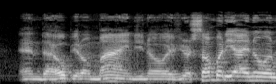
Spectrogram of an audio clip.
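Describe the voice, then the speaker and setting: A man talks very fast with a slight Mexican accent and lively intonation. There is noticeable background noise and audible room echo. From Mexico. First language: Spanish. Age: young. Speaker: gaming podcaster. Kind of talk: solo podcast monologue. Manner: hesitant with frequent fillers.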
